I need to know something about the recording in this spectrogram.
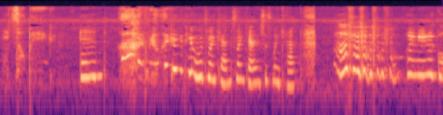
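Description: A woman's voice sped up to a high chipmunk pitch, whining and babbling in short, broken sounds. From about a second in to about three seconds in there is one long whine that falls steadily in pitch.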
